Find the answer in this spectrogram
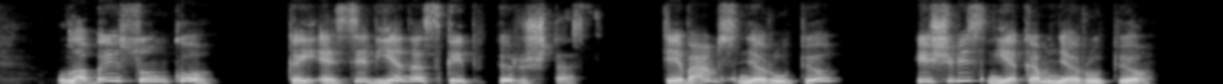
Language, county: Lithuanian, Kaunas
